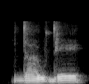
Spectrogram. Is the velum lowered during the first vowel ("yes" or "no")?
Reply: no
